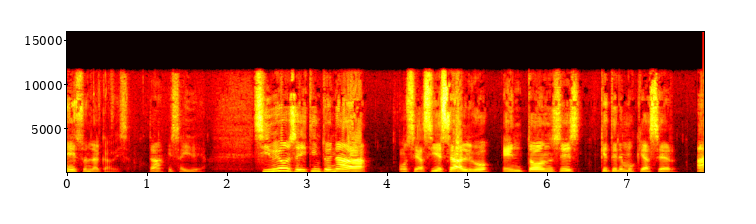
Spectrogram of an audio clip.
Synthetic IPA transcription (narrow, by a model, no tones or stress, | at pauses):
esoenla̰ka̰βesḁt̪aesaḭðe̞̰a | siβeoens̬eðiht̪int̪̬oenaða | ose̞asie̞salɣo̞ent̪o̞nses | ke̞t̪e̞ne̞mo̞skeaseɾ | a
